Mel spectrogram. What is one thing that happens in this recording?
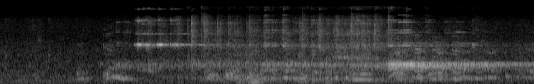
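A woman sings into a microphone.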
